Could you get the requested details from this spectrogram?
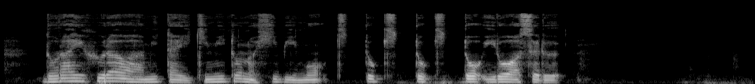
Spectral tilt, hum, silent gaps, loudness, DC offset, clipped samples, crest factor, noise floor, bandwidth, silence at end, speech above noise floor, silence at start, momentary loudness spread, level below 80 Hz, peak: -5.5 dB/octave; none; none; -24 LUFS; under 0.1%; under 0.1%; 20 dB; -69 dBFS; 11.5 kHz; 1.95 s; 46 dB; 0.45 s; 8 LU; -50 dBFS; -6 dBFS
